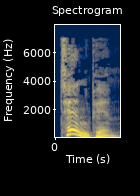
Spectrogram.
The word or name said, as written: tenpin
